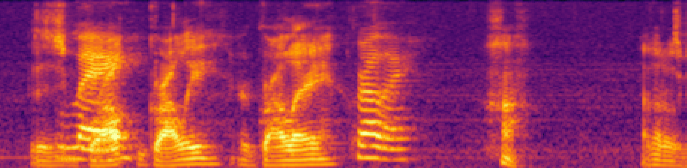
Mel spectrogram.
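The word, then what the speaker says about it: Gralea: They don't pronounce the A. Oh, do they not? No, it's like... Is it Growly or Growlay? Growlay. Huh. I thought it was Growlia.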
